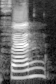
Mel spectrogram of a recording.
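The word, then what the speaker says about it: phone: लेकिन इसका उच्चारण जो है वो फ का आता है।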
